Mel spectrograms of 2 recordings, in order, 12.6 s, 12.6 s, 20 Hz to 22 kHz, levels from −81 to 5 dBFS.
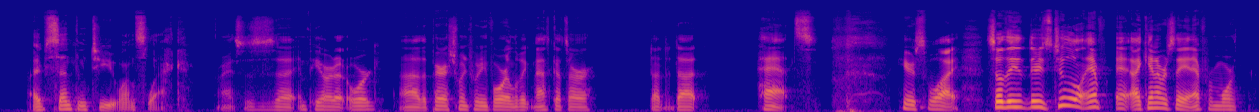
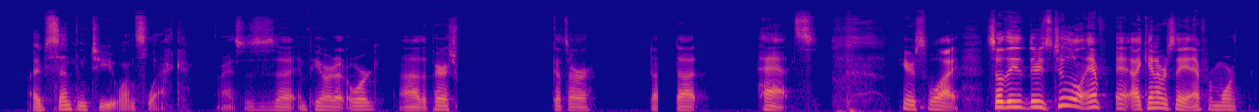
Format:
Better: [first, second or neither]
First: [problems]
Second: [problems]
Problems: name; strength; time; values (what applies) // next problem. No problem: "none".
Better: first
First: none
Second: audio cutting out; at 4.5 s for 1 s and at 6.5 s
